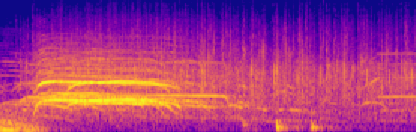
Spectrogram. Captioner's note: audience cheers and applauds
